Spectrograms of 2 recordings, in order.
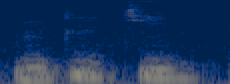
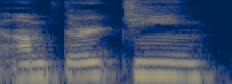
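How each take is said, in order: First: It is said very quietly, barely audible. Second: It is said a little louder.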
